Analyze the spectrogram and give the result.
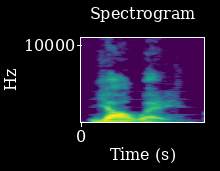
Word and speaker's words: Yahweh: We pronounce that name, Matt pronounced it this morning, as Yahweh, right? So when you see that word Lord, L-O-R-D, all capitals, you can think in your mind, that is the name of God. That is Yahweh, right?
